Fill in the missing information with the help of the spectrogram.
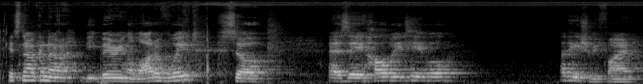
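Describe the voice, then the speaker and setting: Winded man in an echoey workshop. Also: fairly high pitch. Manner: chatty, self-deprecating, thinking aloud. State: out of breath, sweating. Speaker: woodworking vlogger. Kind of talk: casual workshop vlog. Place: home workshop. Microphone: handheld USB mic. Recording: echoey workshop, faint noise.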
